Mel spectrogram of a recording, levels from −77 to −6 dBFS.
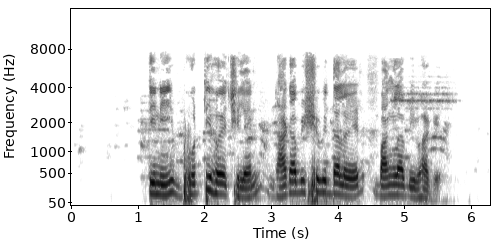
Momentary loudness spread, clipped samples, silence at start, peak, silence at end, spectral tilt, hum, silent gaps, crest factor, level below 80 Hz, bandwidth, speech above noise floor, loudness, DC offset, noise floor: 8 LU; under 0.1%; 1.05 s; -2 dBFS; 0.6 s; -6 dB/octave; none; none; 16 dB; -42 dBFS; 7.8 kHz; 54 dB; -16 LUFS; under 0.1%; -69 dBFS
